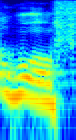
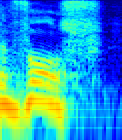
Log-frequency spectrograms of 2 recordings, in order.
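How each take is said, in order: First: The word begins with an English W sound. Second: The word begins with a German-style V sound. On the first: The speaker calls it wrong. "Not the wolf" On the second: The speaker calls it right. "the V U L F, the Wolf"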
